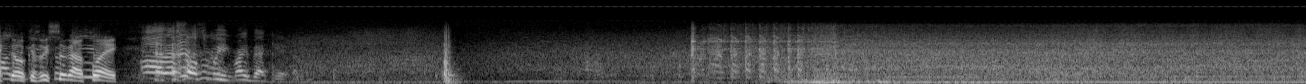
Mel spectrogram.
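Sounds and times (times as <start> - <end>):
car engine idling: 2.3 - 13.0
starter motor cranking engine: 6.9 - 8.6.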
